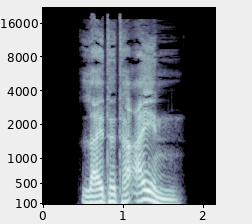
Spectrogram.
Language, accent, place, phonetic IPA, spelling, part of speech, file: German, Germany, Berlin, [ˌlaɪ̯tətə ˈaɪ̯n], leitete ein, verb, De-leitete ein.ogg
- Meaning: inflection of einleiten: 1. first/third-person singular preterite 2. first/third-person singular subjunctive II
